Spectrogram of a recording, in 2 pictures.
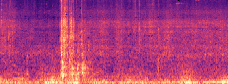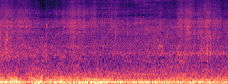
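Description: Wind rumbling on the microphone, with a low steady hum underneath and a brief loud rustle about a second in.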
